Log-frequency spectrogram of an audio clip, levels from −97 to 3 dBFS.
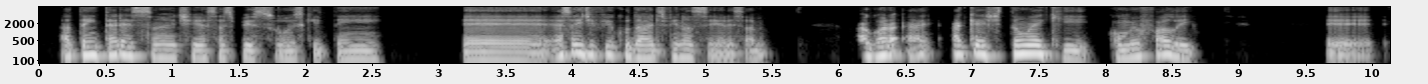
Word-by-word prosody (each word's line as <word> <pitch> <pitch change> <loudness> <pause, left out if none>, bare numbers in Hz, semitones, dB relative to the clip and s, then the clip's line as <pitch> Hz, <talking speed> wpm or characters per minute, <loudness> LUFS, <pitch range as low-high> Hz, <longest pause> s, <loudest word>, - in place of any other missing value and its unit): até 150 +2 +2
interessante 145 -7 +1
essas 115 0 -3
pessoas 110 -1 -3
que - - -7
têm, 110 +1 -4 0.6
eh, 100 -1 0
essas 170 +4 +3
dificuldades 150 -8 0
financeiras, 125 -2 -3
sabe. - - -7 0.7
Agora 145 +2 +4
a 170 +3 -2
a - - +4
questão 170 0 +4
é 175 - +8
que, 115 -10 -4
como 120 +1 -2
eu 130 - +2
falei, 145 -4 +1 1.0
eh - - -4
135 Hz, 125 wpm, -22 LUFS, 115-155 Hz, 1.0 s, é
